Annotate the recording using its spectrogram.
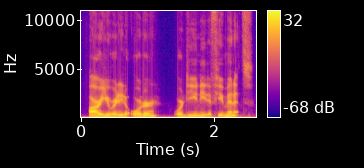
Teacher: The word or signals a choice. Notice that upward inflection on order and downward inflection on minutes.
